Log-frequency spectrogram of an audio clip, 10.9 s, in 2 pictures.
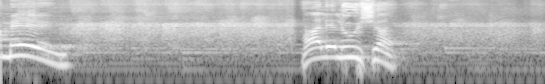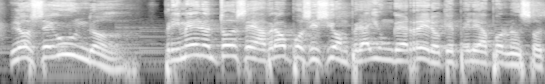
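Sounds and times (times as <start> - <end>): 
audience applause: 0.0 - 5.5
speech: 0.1 - 0.9, 3.0 - 4.1, 5.5 - 10.9.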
